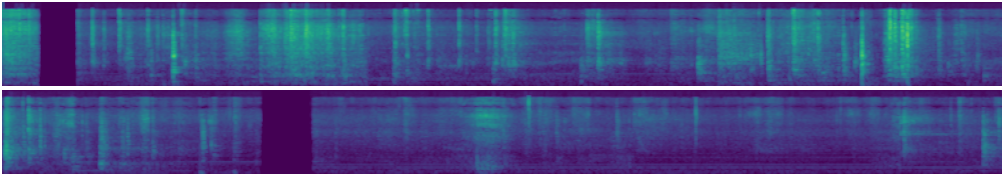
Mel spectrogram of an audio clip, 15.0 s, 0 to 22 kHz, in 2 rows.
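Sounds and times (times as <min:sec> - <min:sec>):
clicking and rustling of cable work: 0:00.6 - 0:09.5, 0:11.4 - 0:15.0.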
